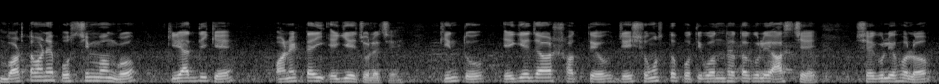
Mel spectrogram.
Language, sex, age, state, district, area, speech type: Bengali, male, 45-60, West Bengal, Purba Bardhaman, urban, spontaneous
